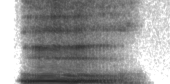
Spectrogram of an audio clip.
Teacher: That is a high back vowel like oo, but when we say oo, our lips are round. This is the non-round version. So this is ooh.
